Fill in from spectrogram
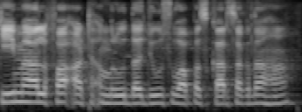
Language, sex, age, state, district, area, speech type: Punjabi, male, 18-30, Punjab, Pathankot, rural, read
